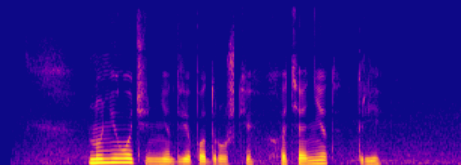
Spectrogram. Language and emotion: Russian, sad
